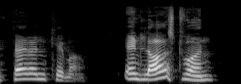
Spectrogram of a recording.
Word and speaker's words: parenchyma: कोलेन्काइमा भी बोलते हैं, बट the true pronunciation is कोलेन्किमा एंड पेरेन्किमा।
